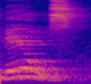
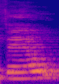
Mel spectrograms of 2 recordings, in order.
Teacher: em meus o e é fechado e em vé o e é aberto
